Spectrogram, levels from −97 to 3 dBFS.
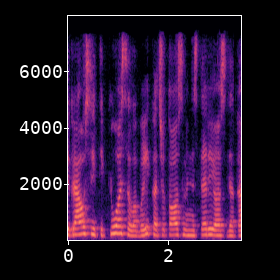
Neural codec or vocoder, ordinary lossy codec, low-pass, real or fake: codec, 44.1 kHz, 7.8 kbps, DAC; AAC, 48 kbps; 7.2 kHz; fake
